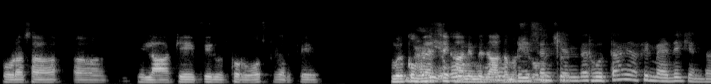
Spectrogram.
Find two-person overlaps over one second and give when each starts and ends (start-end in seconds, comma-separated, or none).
4.1-6.0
